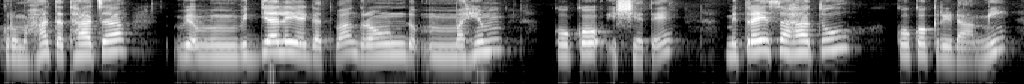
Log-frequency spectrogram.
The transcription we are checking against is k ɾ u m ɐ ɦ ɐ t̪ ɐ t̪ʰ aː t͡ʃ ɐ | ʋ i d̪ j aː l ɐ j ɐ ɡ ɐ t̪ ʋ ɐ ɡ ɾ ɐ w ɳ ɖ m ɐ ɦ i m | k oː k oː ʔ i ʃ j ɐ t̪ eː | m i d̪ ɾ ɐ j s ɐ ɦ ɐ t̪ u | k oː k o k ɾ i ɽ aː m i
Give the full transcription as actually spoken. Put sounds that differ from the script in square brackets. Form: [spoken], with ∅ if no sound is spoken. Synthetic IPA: k ɾ u m ɐ ɦ ɐ t̪ ɐ t̪ʰ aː t͡ʃ ɐ | ʋ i d̪ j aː l ɐ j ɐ ɡ ɐ t̪ ʋ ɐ ɡ ɾ ɐ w ɳ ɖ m ɐ ɦ i m | k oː k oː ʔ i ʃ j ɐ t̪ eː | m i [t̪] ɾ ɐ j s ɐ ɦ ɐ t̪ u | k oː k o k ɾ i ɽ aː m i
